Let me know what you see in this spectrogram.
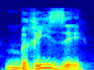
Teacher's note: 1 vowel, 2 vowels, and only 1 S between the 2, so you get the sound Z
